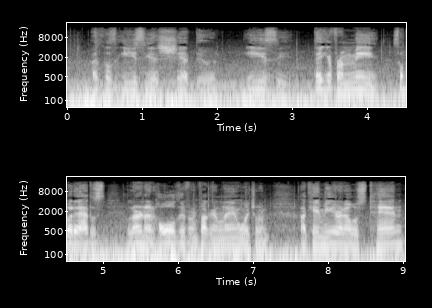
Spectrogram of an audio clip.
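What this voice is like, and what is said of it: Non-native English accent, sounds Russian. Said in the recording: “my accent isn't perfect. I haven't lost my accent. I still have some. You know, people think I'm Russian”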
